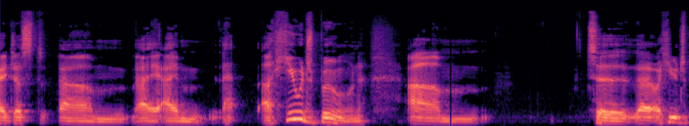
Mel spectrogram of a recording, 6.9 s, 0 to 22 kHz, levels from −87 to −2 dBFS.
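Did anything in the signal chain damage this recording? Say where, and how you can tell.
Yes. A gap between stream segments sits in this speech from 4.49 to 4.52 s, at the playback stage where the stream is reassembled. The sound stops dead for about 20 ms with hard edges at both ends and resumes with nothing missing. That points to timing, not data loss: the time stamps of two consecutive segments, each about 6.0 s long, leave a small hole that the player fills with silence, lengthening the clip by that much.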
